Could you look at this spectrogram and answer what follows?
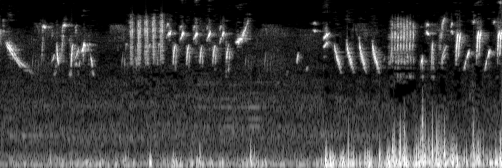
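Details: Teaching song for young goldfinches by a European goldfinch: sweeping, slurred notes and quick tinkling twitters with a buzzy trill, against low rumbling and handling-like noise that grows toward the end.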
